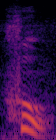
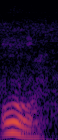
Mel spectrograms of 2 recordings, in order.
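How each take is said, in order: First: The vowel begins with a breathy h sound. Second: The vowel begins with no h sound. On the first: "Untuk upsilon dengan tanda hembus berbunyi, maka dia dilafalkan dengan hu" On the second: "Upsilon dengan tanda hembus tak berbunyi maka dilafalkan dengan U"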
